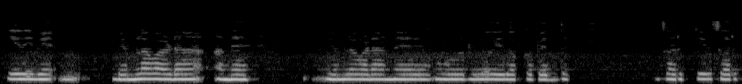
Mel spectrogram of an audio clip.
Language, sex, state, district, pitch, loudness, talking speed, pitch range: Telugu, female, Telangana, Karimnagar, 235 Hz, -25 LUFS, 80 wpm, 230-245 Hz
